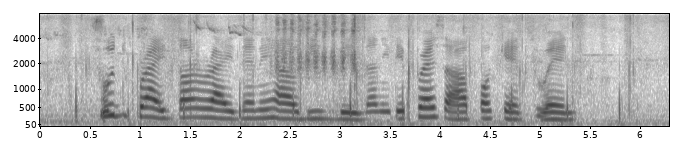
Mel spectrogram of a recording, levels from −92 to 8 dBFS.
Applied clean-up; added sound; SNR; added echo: none; Walk, footsteps / Bird vocalization, bird call, bird song; 11 dB; none.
